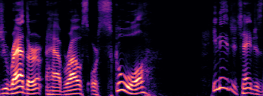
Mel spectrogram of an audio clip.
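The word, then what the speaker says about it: Skule: week one, would you rather have Rouse or school? He needed to change his name, right? I know it's pronounced school, but he's on the Vikings now. Can can we just call him call him Skull now?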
